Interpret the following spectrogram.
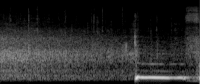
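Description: Audience laughter fading out, then one flat, held beep about half a second long near the end, voiced into a microphone as an elevator's floor signal.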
